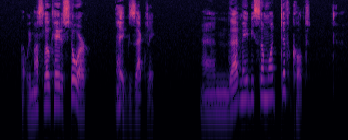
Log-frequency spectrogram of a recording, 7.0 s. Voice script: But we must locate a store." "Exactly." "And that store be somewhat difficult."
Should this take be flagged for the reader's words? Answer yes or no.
yes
